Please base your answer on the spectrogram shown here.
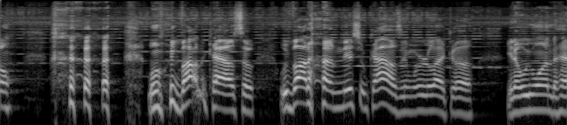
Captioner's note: laughing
